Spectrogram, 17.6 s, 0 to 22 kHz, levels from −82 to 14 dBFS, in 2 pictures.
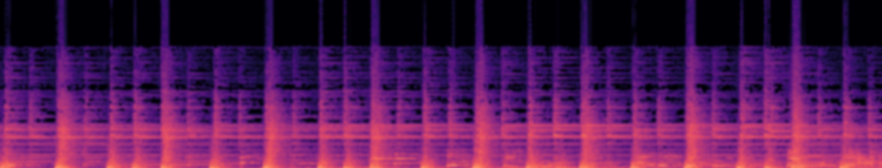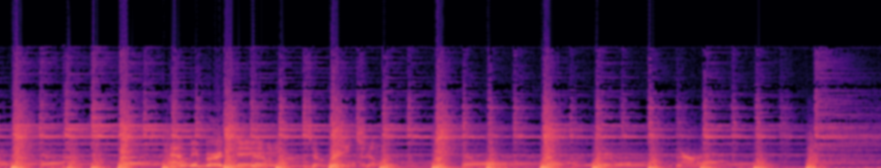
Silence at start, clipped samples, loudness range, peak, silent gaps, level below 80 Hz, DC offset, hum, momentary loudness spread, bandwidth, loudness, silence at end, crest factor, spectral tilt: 0 s; 0.5%; 3 LU; 0 dBFS; none; -16 dBFS; under 0.1%; none; 7 LU; 16.5 kHz; -11 LUFS; 0 s; 12 dB; -4 dB/octave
